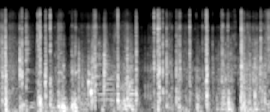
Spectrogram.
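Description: Plastic interior door trim of a Lincoln LS being pried and ripped off: a quick, irregular run of cracks, snaps and knocks as the panel and its clips break loose.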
